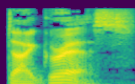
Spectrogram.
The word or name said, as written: digress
